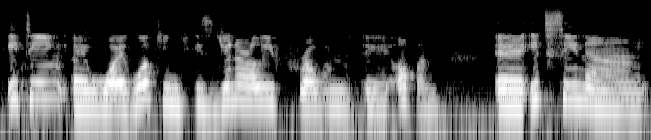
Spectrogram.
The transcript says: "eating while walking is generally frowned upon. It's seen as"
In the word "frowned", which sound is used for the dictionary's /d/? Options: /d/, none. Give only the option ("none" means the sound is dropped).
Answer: none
